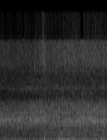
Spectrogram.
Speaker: I don't know if y'all can hear it surging through the inside of the valve, but we always want to make sure this is open cuz that's nice good hot steam water that's running through the valves on the inside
